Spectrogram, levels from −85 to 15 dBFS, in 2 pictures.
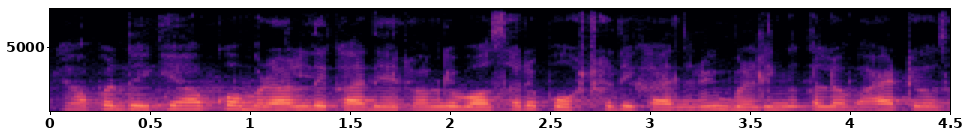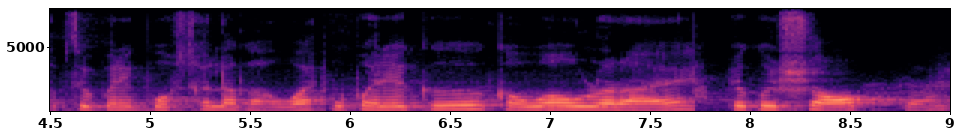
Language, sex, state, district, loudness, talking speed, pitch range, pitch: Hindi, female, West Bengal, Kolkata, -17 LUFS, 245 wpm, 240-260 Hz, 245 Hz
